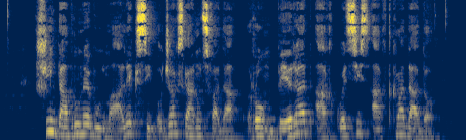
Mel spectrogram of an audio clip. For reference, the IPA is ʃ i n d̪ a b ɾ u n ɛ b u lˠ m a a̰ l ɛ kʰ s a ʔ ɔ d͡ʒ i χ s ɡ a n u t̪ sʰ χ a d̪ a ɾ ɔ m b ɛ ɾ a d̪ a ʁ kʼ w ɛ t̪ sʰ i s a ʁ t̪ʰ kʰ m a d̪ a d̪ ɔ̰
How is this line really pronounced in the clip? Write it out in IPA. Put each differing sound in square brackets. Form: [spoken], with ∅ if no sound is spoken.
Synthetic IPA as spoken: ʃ i n d̪ a b ɾ u n ɛ b u lˠ m a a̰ l ɛ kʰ s [i] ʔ ɔ d͡ʒ [a] χ s ɡ a n u t̪ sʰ χ a d̪ a ɾ ɔ m b ɛ ɾ a d̪ a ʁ kʼ w ɛ t̪ sʰ i s a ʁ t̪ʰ kʰ m a d̪ a d̪ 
